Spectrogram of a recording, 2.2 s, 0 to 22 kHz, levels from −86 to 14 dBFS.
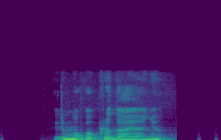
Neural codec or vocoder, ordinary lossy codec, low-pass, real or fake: none; none; 10.8 kHz; real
